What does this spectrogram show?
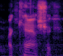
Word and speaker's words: Akashic: Akashic, okay, so I did pronounce it right. Akashic.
